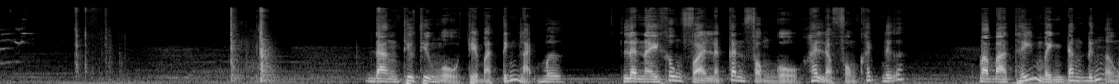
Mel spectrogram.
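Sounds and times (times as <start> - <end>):
door being closed: 0.0 - 1.5, 2.2 - 3.1
speech: 3.7 - 9.2, 9.8 - 11.1.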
